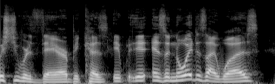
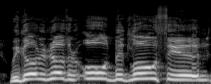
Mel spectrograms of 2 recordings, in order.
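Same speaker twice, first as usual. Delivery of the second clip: mock cop call; 10 semitones higher, 5 dB louder, slower than usual. Cop calls to other cop.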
